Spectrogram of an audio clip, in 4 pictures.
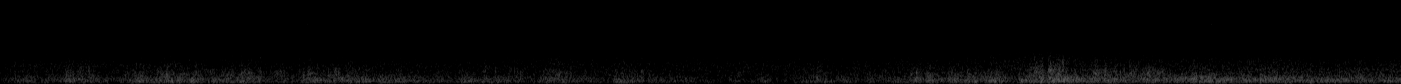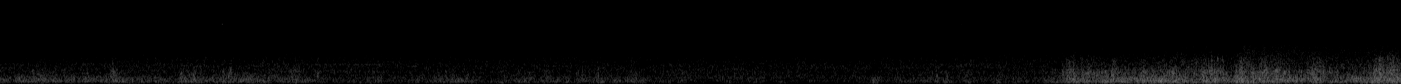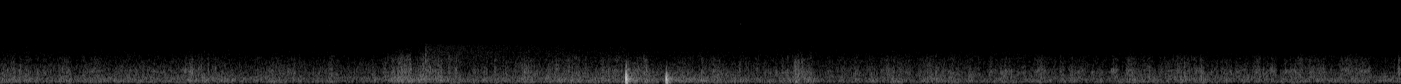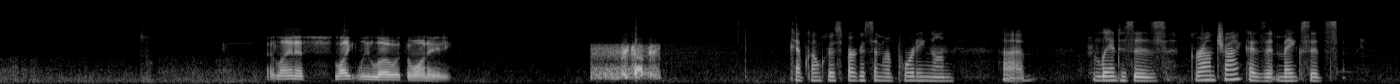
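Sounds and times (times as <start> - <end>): wind noise on microphone: 0.0 - 7.0, 8.0 - 17.4, 18.1 - 20.9, 22.7 - 45.3, 48.0 - 50.2
faint hiss: 44.4 - 50.0, 51.5 - 54.1
radio voice: 44.7 - 46.5, 48.0 - 48.7, 52.9 - 55.5
double sonic boom: 48.0 - 49.4.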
